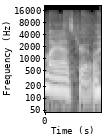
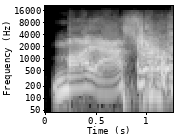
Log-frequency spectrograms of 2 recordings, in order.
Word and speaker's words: Maestro: Because Heifetz said Maestro, right? He said ma, and then yes, like because of the E. She says Maestro. – She said Maestro. – Right, exactly. And Bradley Cooper goes, my Astro? – Like, very, sure. Very clearly emphasizing the first two syllables being my ass.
